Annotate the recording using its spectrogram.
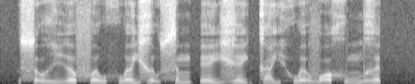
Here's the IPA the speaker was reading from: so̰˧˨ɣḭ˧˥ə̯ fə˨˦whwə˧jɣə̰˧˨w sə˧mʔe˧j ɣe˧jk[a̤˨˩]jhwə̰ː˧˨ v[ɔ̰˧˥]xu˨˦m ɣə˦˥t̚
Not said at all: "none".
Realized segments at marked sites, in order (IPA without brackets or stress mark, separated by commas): a̤˨˩, ɔ̰˧˥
